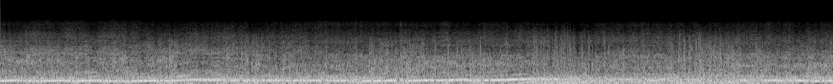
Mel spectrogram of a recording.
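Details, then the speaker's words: 2016 Polaris Indy 600 SP two-stroke snowmobile, test ride after fresh spark plugs, before fuel filter fix: steady wavering drone never climbs under throttle, only about 6200-6400 rpm; bogging from fuel starvation through plugged filter. "yeah this thing here you hit half throttle and it got nothing"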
